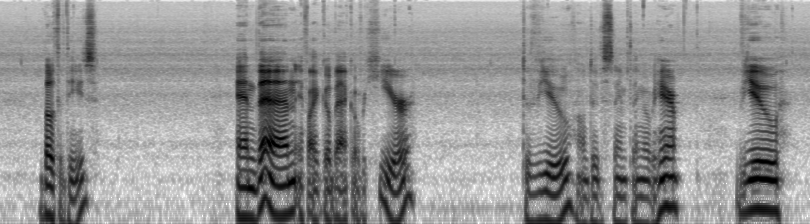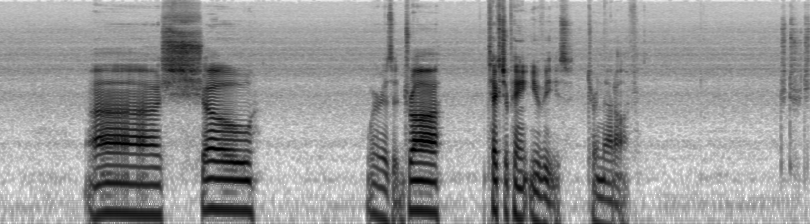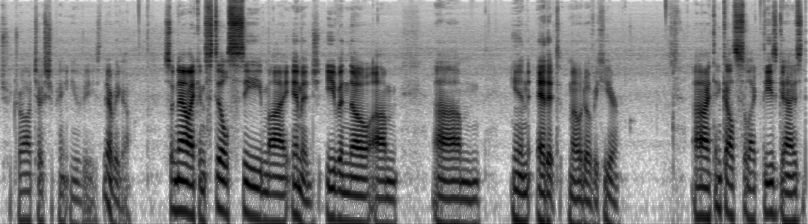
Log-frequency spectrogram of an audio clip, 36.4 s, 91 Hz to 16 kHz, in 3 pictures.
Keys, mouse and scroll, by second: 0.0 middle click, 2.1 click, 4.5 middle click, 7.2 middle click, 8.9 middle click, 10.7 click, 22.0 click, 26.3 scroll up 1, 26.4 middle click, 27.8-28.3 scroll down 1, 28.3 middle click, 28.9-29.5 scroll up 1, 32.0 shift+middle click, 33.2 shift+scroll up 1, 33.4 shift+middle click, 34.6 shift+middle click, 35.0 scroll up 2, 35.4 shift+middle click, 36.1-36.4 scroll up 2.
